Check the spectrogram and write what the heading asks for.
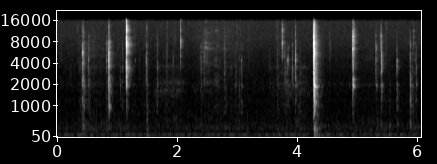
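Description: Small pins and retaining nuts being fitted by hand into an RC excavator's quick-disconnect: scattered light clicks and taps as the parts are handled and pushed into place, the loudest about four seconds in.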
